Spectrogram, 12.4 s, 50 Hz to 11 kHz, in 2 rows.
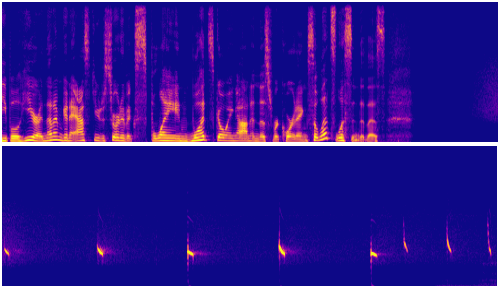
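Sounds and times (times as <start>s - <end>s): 
speech: 0.0s - 5.2s
hoary bat echolocation calls recorded with a bat detector: 5.9s - 12.3s.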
